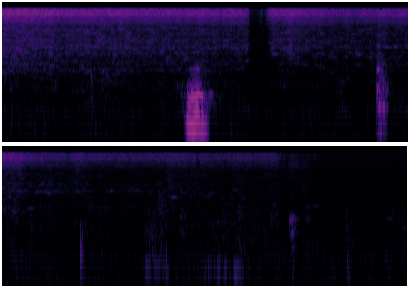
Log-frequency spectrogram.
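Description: A steady hiss, loudest in the first two seconds and fading away by about five seconds in, with a single sharp click near the middle.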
